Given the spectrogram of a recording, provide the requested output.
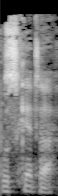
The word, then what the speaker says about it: Bruschetta: wie spricht man das eigentlich richtig aus? Bruschetta. Bruschetta, danke.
